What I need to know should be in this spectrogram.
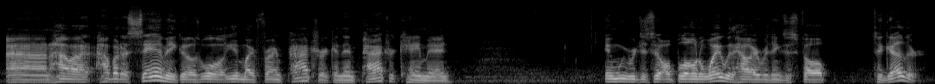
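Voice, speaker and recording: A man's voice: medium pitch, fairly quick. A film director talking casually and enthusiastically about casting his series, with frequent fillers. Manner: relaxed, enthusiastic, many fillers. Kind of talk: casual behind-the-scenes interview.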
